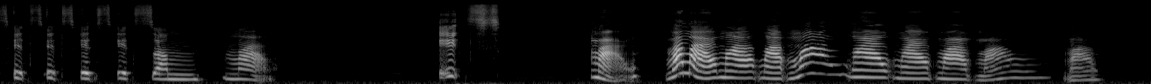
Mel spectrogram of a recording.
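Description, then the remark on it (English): A person imitates a cat with a run of high, stretched meowing cries, some rising and falling in pitch, several in quick succession with short pauses between, fairly loud. “it's meow.”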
